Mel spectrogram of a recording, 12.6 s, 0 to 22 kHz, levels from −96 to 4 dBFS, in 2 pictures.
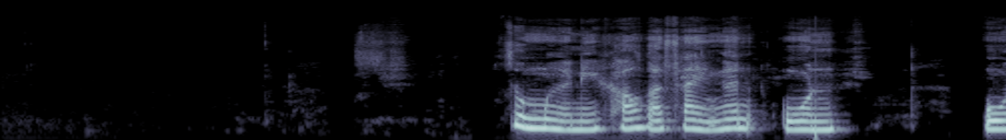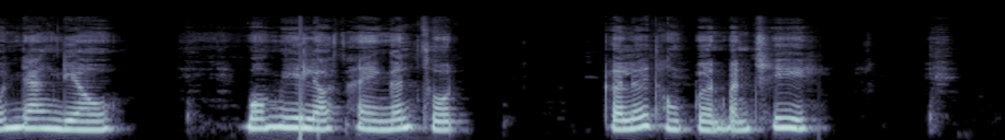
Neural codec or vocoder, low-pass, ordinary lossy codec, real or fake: none; 14.4 kHz; none; real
